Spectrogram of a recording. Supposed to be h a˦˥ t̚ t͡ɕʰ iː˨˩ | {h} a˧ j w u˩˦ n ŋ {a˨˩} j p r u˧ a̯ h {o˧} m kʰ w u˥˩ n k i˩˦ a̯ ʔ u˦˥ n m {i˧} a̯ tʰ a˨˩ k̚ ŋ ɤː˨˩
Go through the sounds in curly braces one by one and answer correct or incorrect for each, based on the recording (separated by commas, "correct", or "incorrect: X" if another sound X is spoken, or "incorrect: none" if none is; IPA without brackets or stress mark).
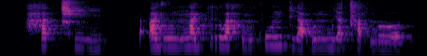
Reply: incorrect: ʔ, incorrect: a˧, incorrect: o˩˦, correct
